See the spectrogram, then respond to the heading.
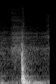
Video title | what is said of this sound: Автомобильная дверная шумоизоляция в три слоя на Toyota RAV4. В салоне тише, автозвук насыщеннее | Слышите, уже более глухой звук металла у нас образовался.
